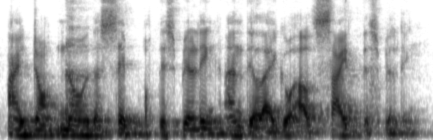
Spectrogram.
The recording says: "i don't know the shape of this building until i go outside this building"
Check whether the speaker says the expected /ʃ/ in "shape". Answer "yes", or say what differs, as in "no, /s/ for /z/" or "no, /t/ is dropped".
no, /s/ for /ʃ/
